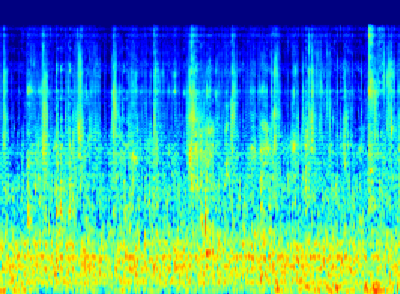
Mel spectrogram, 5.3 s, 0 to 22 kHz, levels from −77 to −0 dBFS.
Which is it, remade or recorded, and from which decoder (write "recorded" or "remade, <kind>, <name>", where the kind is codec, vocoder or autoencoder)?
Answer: remade, vocoder, BigVGAN v2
